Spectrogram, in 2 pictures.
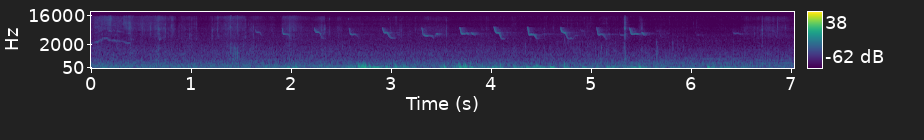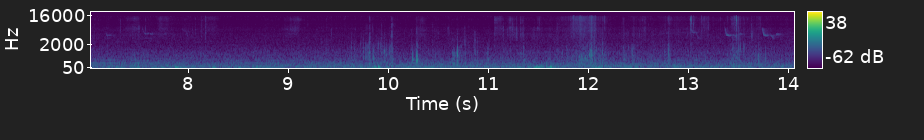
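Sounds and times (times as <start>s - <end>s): small bird singing: 0.0s - 8.2s, 12.9s - 14.0s.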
